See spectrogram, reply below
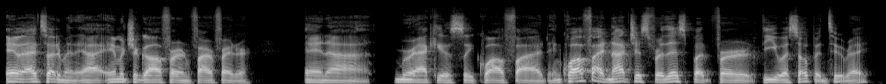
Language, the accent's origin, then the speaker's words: English; Boston, Massachusetts, United States; moved away; I'm from Boston originally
